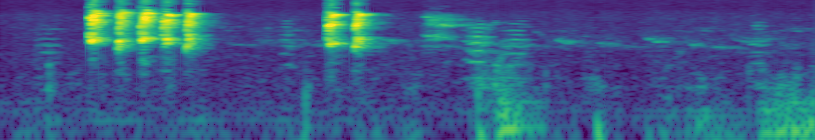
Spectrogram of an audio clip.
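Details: Rosy-faced and Fischer's lovebirds making mating calls for breeding stimulation: two quick clusters of high, squeaky stuttering chirps, followed by softer chatter and low rustling noises.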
